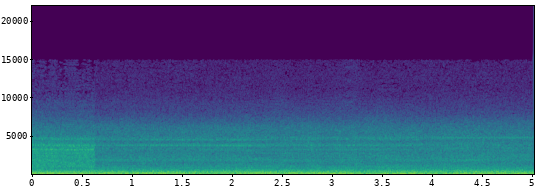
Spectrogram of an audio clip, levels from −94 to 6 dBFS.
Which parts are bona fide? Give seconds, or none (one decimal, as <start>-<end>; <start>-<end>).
0.0-2.2; 3.9-5.0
